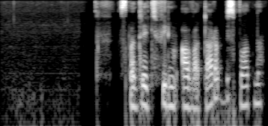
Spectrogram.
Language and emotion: Russian, neutral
